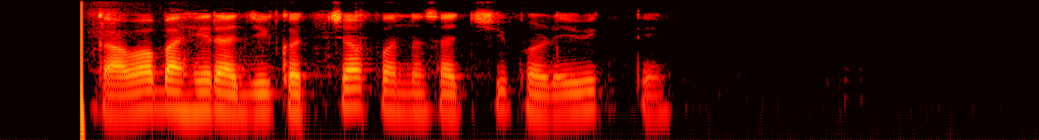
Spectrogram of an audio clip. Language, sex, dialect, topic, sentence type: Marathi, male, Varhadi, agriculture, statement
